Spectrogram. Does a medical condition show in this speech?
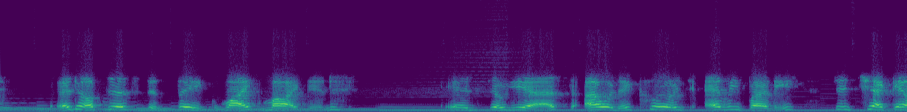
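Yes: cerebral palsy.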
